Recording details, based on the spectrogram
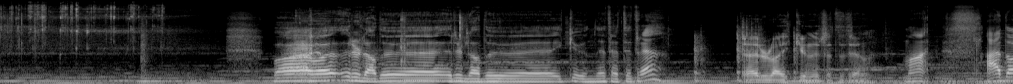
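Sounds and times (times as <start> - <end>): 
bunch of keys jingling on a ring: 0.0 - 1.9
speech: 2.7 - 6.8, 7.4 - 10.1.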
